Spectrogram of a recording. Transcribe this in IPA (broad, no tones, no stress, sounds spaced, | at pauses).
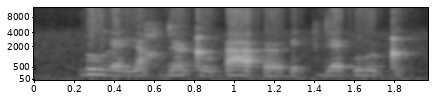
ɽ u l ɛ n ɛ χ d œ ʈ u ʔ a ʔ œ ʔ e k d ɛ ʔ u ʈ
